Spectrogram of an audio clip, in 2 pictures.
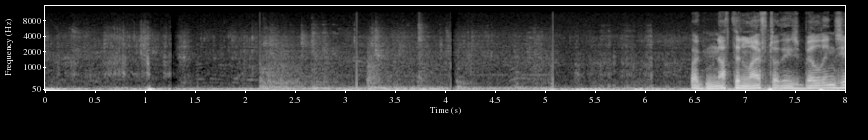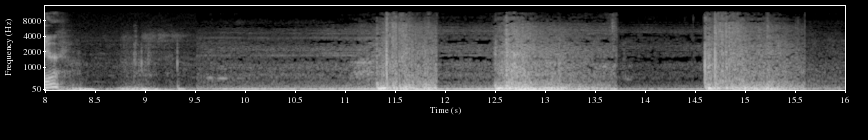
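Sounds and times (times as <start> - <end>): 
steady low background: 0.0 - 15.9
speech: 6.5 - 8.3
bombs exploding: 11.3 - 13.8, 14.6 - 15.6.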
